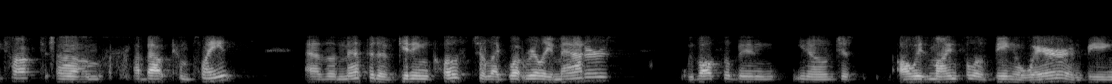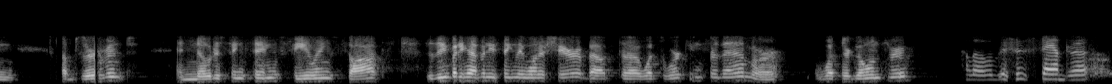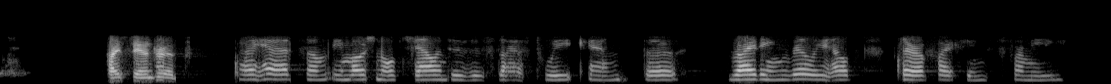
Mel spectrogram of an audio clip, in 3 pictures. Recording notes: Journaling Course Conference Call. We go directly to the Journaling Classroom and listen in to participants’ sharing.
